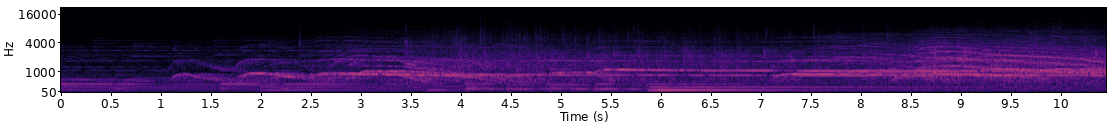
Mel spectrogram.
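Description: The song's final sustained guitar chords ringing out over the hall's sound system, while an audience starts whooping and cheering about a second in, the cheers building toward the end as the routine finishes.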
